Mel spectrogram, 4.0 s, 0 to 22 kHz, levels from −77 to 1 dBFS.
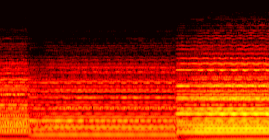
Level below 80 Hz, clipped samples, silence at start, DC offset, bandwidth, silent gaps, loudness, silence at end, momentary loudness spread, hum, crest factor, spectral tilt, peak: -66 dBFS; under 0.1%; 0 s; 0.4%; 14.5 kHz; none; -22 LUFS; 0 s; 12 LU; none; 16 dB; -5 dB/octave; -6 dBFS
